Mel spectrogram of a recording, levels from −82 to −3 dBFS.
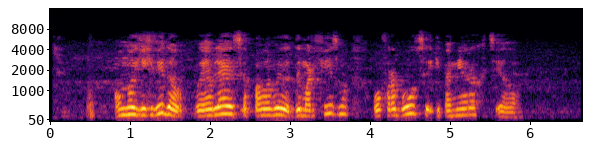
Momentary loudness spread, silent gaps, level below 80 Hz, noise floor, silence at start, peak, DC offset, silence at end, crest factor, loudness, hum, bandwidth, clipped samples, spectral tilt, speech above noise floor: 12 LU; none; -60 dBFS; -53 dBFS; 0.45 s; -2 dBFS; under 0.1%; 0.8 s; 16 dB; -17 LUFS; none; 7.4 kHz; under 0.1%; -5.5 dB/octave; 37 dB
